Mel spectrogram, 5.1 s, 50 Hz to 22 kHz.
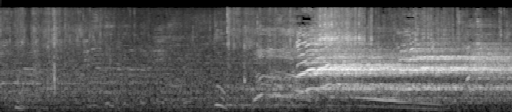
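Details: Beluga at Port of Nagoya Public Aquarium, Japan, 23 March 2019, while eating fish and playing: a few soft low calls, then a loud squealing whistle with rich harmonics and a long descending tone beneath, amid quiet crowd noise.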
